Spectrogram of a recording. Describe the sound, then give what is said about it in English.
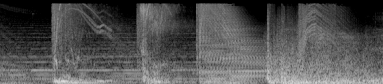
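Science-fiction starship weapons fire striking the aft shield generators: four loud booming impacts in quick succession, with swooping high whines sweeping over the blasts. “firing at our aft shield generators!”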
